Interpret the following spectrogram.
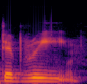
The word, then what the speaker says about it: debris: the S word is s letter is silent island Isle and debris i'll means a small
